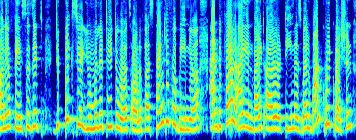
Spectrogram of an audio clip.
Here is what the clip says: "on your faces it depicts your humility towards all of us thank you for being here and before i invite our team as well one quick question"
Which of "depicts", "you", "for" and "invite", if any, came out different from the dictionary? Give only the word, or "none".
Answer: none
